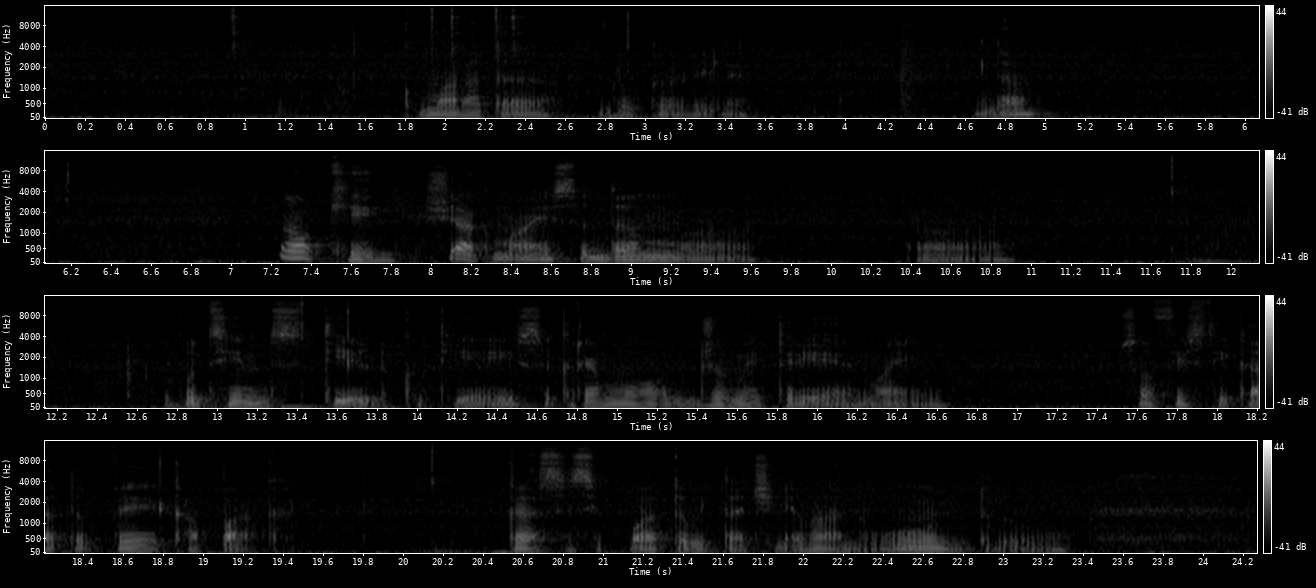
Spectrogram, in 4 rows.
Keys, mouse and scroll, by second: 13.0 scroll down 1, 13.5 shift+middle click.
